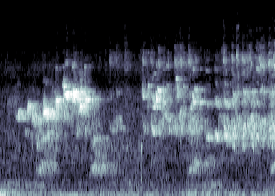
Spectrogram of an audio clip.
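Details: Bulbuls encouraged to mate: bright chirping and tweeting phrases, a loud warbled burst first, then a second run of mixed high notes.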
